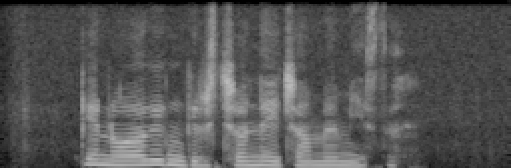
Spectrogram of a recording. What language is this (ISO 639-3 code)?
kln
